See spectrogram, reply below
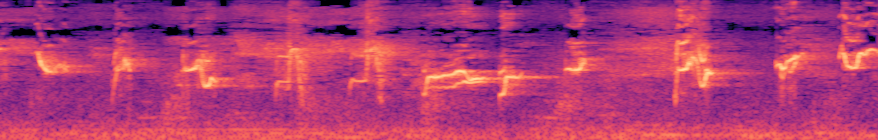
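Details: Song of a black-naped oriole, offered as a lure or master recording for songbird keepers: harsh squawky notes alternating with short whistled slurs, given in spaced bursts about every half second.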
